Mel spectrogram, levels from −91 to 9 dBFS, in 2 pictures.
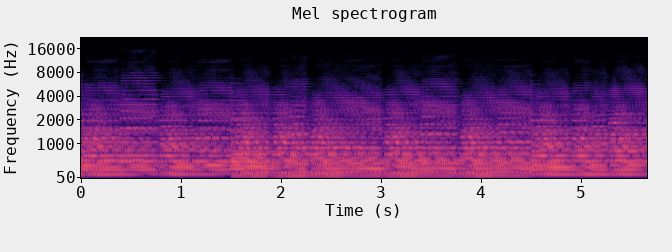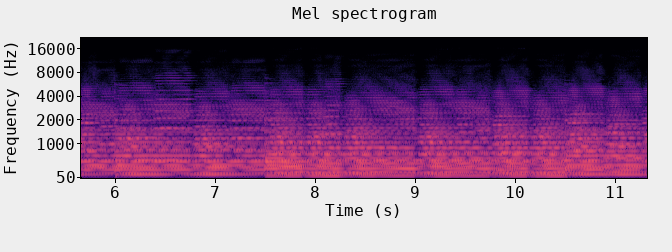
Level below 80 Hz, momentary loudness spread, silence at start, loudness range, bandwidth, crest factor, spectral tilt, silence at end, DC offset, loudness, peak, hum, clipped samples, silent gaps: -66 dBFS; 3 LU; 0 s; 0 LU; 14 kHz; 16 dB; -7 dB/octave; 0 s; under 0.1%; -29 LUFS; -12 dBFS; none; under 0.1%; none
